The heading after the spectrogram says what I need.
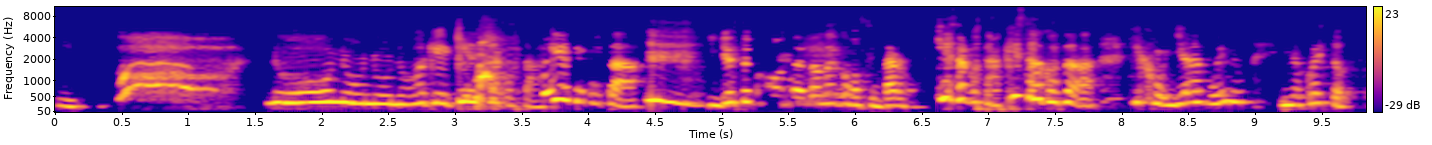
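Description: Lively young woman telling a story. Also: high voice, a little fast. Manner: animated, laughing while telling a story. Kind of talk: casual chat. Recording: dull lo-fi sound with faint noise.

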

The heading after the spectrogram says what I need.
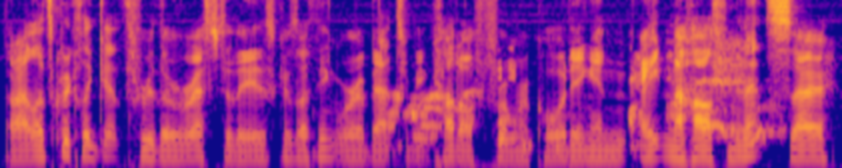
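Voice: medium pitch, fairly even intonation, fairly quick, heavy background noise. A podcast co-host, running a quiz in a laid-back, chuckling way. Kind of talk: casual chat.

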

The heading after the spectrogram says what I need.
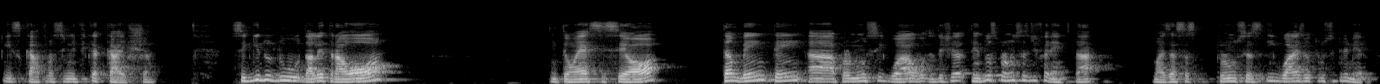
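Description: A man teaching Italian pronunciation on a podcast, spelling out words and repeating them slowly for listeners to copy. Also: medium pitch, reverberant. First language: Portuguese. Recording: slightly dull lo-fi audio.

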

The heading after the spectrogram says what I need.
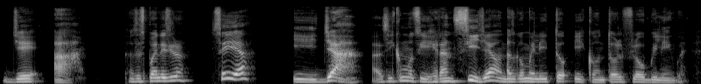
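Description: A man giving a casual, joking English lesson and repeating English words slowly for his students. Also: mid-range voice, sing-song. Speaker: English teacher. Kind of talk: casual bilingual language lesson.

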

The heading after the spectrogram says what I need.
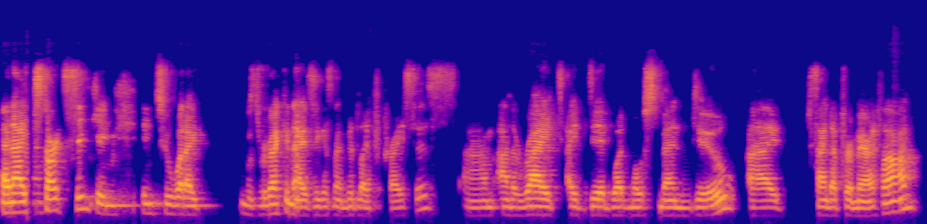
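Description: A man in his forties from Israel, a therapist giving a webinar talk, telling his own story in a candid, reflective way, heard through low quality webinar stream audio. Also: animated, moderate pace, fairly bright tone. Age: 40s. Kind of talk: personal storytelling lecture. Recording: dull lo-fi webinar recording.

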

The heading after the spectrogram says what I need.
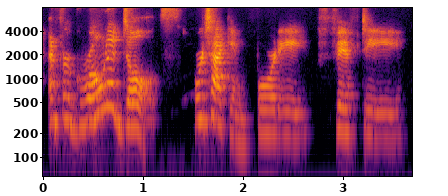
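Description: A woman's voice: mid-range voice, animated, unhurried, pushed and bright. A woman from New York City, a mother and activist, talking earnestly as a guest in a casual interview from her home, with many fillers.

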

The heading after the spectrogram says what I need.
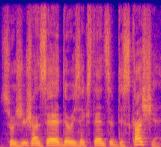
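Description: A man giving a Buddhist dharma talk, slow and reflective, with pauses and some phrases dropped almost to a whisper. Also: medium pitch. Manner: slow, pausing, with soft near-whispered phrases. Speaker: meditation teacher.

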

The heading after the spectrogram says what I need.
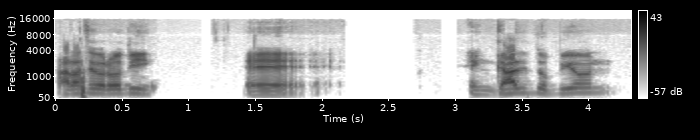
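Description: Male, Cypriot Greek accent, bright forward voice, casual discussion, dry close sound. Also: fairly high pitch, no echo. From Cyprus.

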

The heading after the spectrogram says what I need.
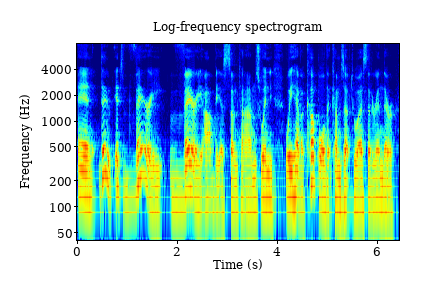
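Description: A man's voice: on the low side, lively intonation, normal speed, darkish tone. A man, co-hosting a podcast in casual, rambling chat. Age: 50s. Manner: rambling, restarts sentences often. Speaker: podcast co-host.

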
